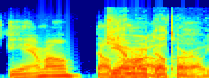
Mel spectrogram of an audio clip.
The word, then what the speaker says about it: Guillermo del Toro: You know, I always pronounce his name wrong. It's Guillermo del Toro.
